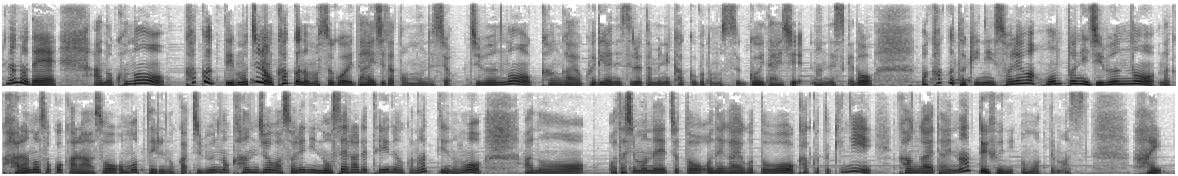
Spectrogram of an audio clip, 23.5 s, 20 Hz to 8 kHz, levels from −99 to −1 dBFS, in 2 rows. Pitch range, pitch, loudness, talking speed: 160-225 Hz, 180 Hz, -17 LUFS, 415 characters per minute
